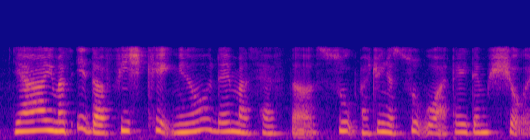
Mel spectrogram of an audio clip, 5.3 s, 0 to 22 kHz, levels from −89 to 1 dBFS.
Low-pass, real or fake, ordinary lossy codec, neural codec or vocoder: 5.4 kHz; real; none; none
